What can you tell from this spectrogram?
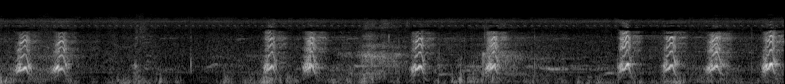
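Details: Young dog, still a pup, barking at a horse in Natonin, Mountain Province, early 2008: short sharp yaps, often in pairs, about ten in eight seconds, over steady high hiss from old recording equipment.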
